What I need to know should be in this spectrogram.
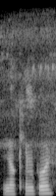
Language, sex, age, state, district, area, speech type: Assamese, male, 18-30, Assam, Lakhimpur, rural, spontaneous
